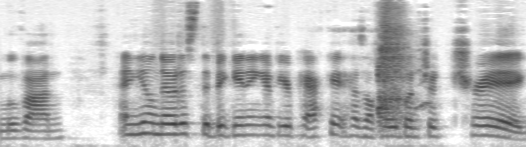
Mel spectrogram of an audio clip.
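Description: A single short sneeze from a student in a high school precalculus classroom, a quick broadband burst that cuts into the teacher's continuous lecturing.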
